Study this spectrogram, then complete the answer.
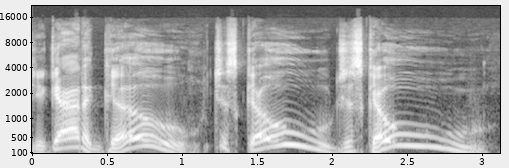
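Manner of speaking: very high, thin pleading voice; squeaky pleading. Pretend. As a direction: beg it in a tiny high squeak.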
